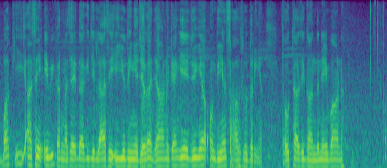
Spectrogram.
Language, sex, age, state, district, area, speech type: Dogri, male, 18-30, Jammu and Kashmir, Kathua, rural, spontaneous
